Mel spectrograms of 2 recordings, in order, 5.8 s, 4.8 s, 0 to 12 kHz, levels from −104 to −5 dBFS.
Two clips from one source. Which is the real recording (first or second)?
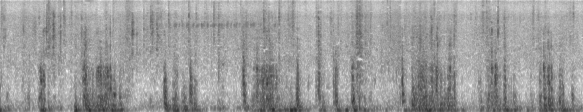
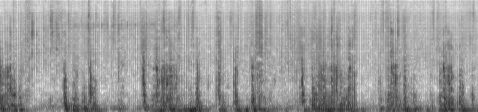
first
